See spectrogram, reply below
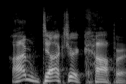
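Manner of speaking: no-nonsense character voice. Asked for the character's canon voice, the speaker answers in Doctor Copper's canon voice. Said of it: "what's your cannon voice".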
